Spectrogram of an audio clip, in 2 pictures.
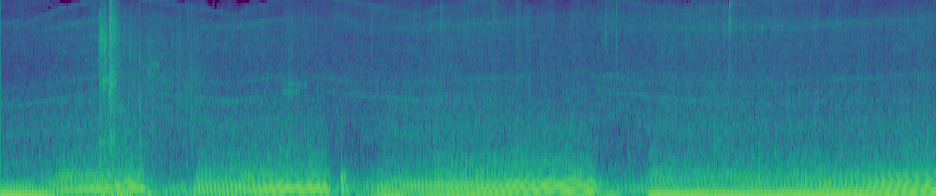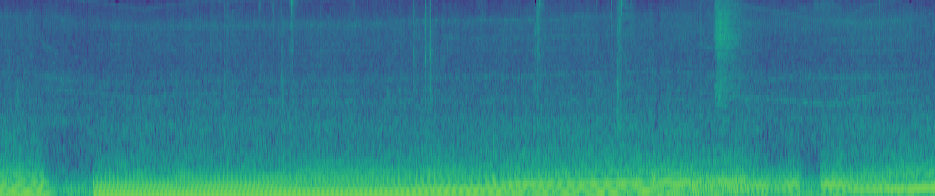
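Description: A truck's diesel engine drones loudly, rising and dropping in pitch as the gears shift.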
